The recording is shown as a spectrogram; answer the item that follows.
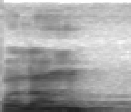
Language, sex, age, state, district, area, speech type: Hindi, male, 60+, Uttar Pradesh, Mau, rural, read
